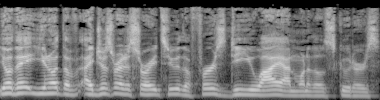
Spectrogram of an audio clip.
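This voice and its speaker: A man speaks at a fairly quick pace in a fairly high pitch, with ordinary pitch variation. It is an ordinary speaking voice. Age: 30s. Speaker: podcast host. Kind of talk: casual chat. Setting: studio.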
